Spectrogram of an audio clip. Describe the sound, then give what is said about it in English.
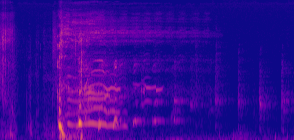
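A single loud crunch as someone bites into crunchy food, followed by a brief squeaky, wavering ring that fades out. A few faint chewing clicks trail off. “This is me chewing. This is me chewing it.”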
